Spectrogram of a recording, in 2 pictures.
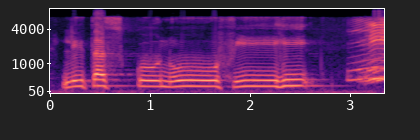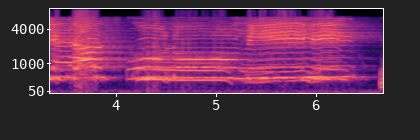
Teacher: لتسکنوا آواز نو پر ناک میں نہیں جائے گی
